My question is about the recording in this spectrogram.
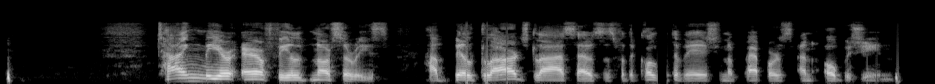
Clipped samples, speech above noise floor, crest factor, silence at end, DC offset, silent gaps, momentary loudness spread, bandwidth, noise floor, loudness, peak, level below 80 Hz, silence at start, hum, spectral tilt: under 0.1%; 53 dB; 16 dB; 0.35 s; under 0.1%; none; 14 LU; 7.8 kHz; -70 dBFS; -17 LUFS; -2 dBFS; -58 dBFS; 0.05 s; none; -4 dB/octave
